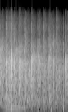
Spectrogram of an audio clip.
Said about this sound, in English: You guys are heroes to me. I need to give a round of applause.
